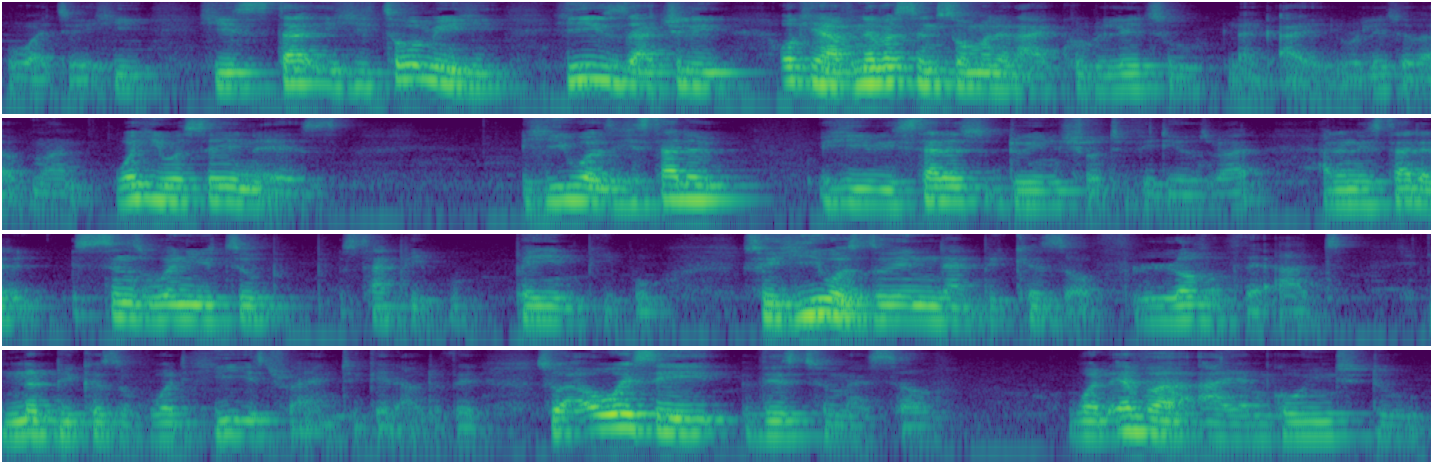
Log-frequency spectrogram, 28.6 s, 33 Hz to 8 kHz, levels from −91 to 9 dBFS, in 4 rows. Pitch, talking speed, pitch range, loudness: 125 Hz, 185 wpm, 115-140 Hz, -24 LUFS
